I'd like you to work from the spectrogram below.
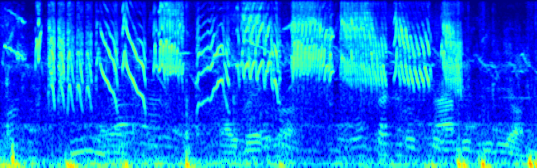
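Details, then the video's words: Seed-finch (towa-towa) whistling competition at Alligator Pond, Guyana: rapid, bright twittering and whistled phrases, busy and overlapping, while people count aloud over background chatter. "TOWA TOWA BIRD WHISTLING COMPETITION"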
